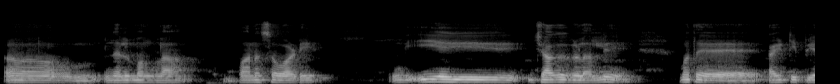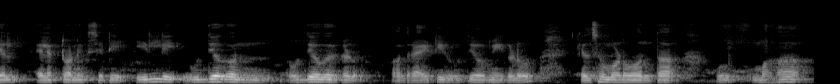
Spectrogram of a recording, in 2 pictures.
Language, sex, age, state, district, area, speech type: Kannada, male, 30-45, Karnataka, Bangalore Urban, urban, spontaneous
